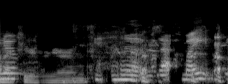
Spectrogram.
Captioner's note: laughs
